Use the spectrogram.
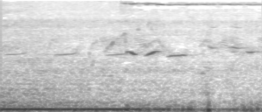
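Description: A safari vehicle turning around on a savanna game drive in Tsavo, a steady low engine hum running close throughout with a brief bump near the end, insects whining faintly overhead.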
